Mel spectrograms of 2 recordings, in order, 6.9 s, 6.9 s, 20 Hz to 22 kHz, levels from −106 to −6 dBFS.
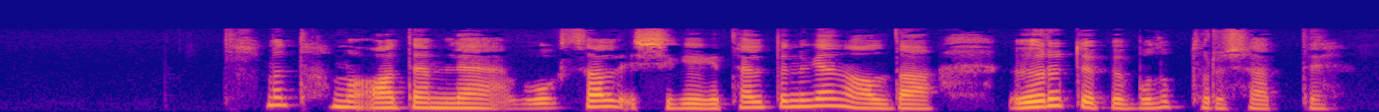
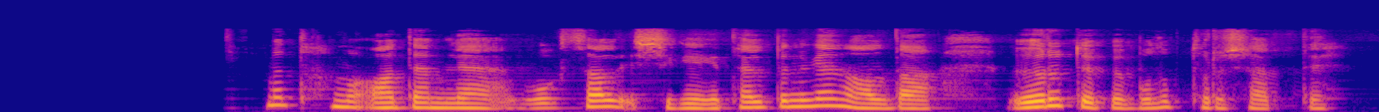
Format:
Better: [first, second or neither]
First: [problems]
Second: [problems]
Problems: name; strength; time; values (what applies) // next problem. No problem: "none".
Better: first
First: none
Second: noise reduction (neural mask model DeepFilterNet 3)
